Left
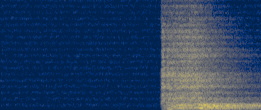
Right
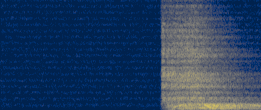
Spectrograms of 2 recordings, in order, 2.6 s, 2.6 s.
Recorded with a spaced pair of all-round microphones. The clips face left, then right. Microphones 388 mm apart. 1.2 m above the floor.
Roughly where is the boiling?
No boiling in this recording.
